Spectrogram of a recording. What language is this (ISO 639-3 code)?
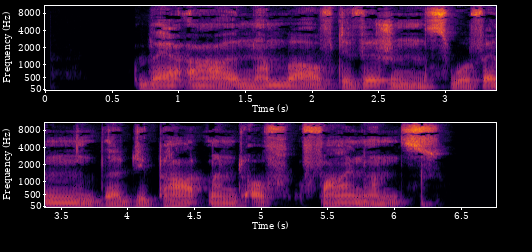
eng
